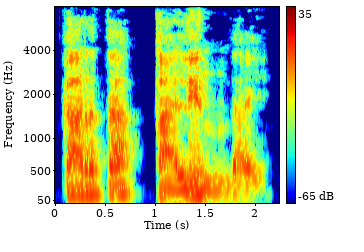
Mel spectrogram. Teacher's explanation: como un sonido exclusivo velar sordo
